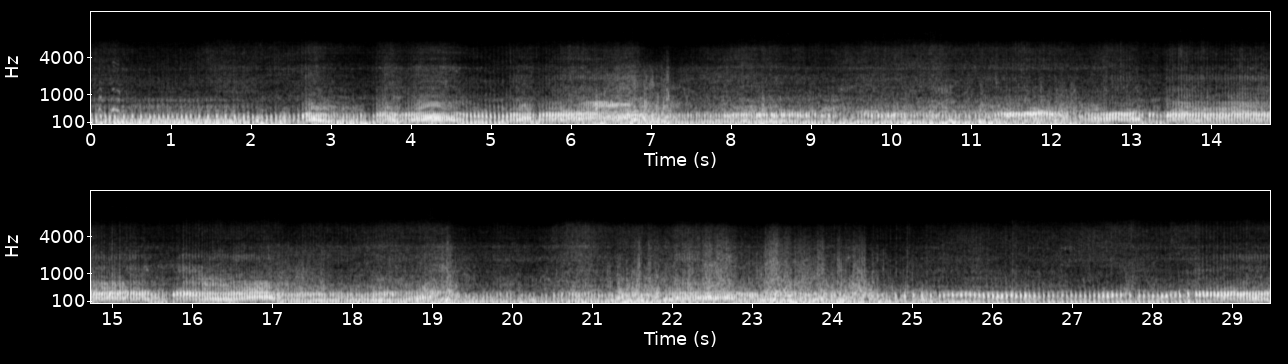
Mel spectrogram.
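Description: Dirt bike engine running under way, its pitch rising and falling as the throttle is opened and closed over rough ground. Occasional knocks and rattles come from the bike.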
